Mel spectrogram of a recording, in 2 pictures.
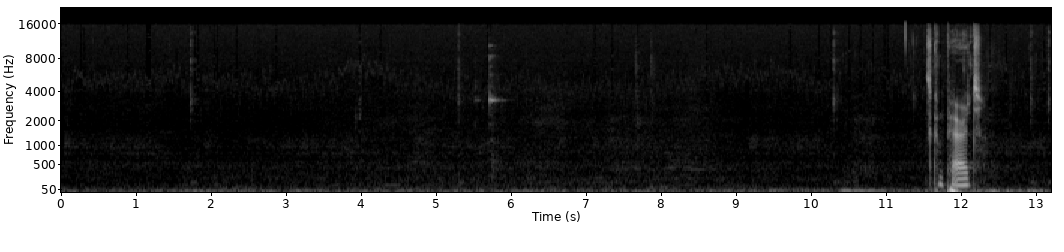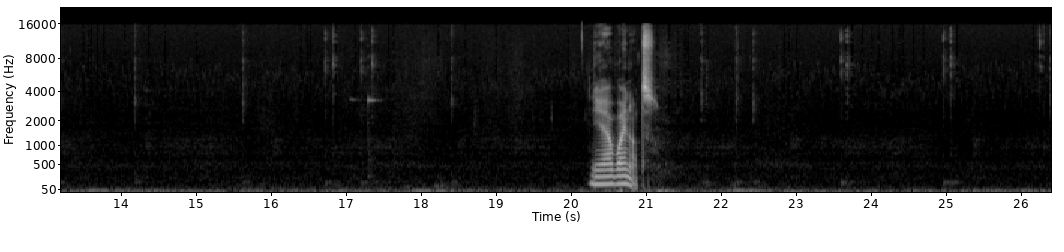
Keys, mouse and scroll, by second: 2.1 scroll up 2, 3.8 scroll down 1, 5.3-8.3 middle drag, 11.5 click, 12.0 click, 12.5-12.9 scroll down 4, 12.9 middle click, 13.4-14.1 scroll up 3, 14.1-16.7 middle drag, 16.7 click, 17.2 click, 18.4-23.6 middle drag, 23.6-26.4 drag.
